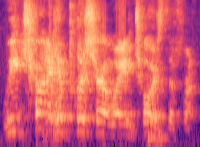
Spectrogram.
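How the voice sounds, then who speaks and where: Man player with a bright, tense tone, brash jokes, heard from across the room. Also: high voice, lively intonation, a little fast, far from the mic, poor audio. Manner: brash, joking, swears freely. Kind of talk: tabletop game play, casual banter. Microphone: one shared mic across the room. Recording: off-mic in a shared room.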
